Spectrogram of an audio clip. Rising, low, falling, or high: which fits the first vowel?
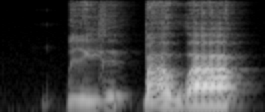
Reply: low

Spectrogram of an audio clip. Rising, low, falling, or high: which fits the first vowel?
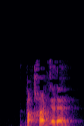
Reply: high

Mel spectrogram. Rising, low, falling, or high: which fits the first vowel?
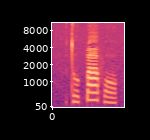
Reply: low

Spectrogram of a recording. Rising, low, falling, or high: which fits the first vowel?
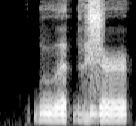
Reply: high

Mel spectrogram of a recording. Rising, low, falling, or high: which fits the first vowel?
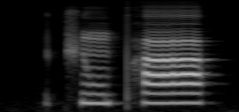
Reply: low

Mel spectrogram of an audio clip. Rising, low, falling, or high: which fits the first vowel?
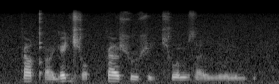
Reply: high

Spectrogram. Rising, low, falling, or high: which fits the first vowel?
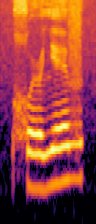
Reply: low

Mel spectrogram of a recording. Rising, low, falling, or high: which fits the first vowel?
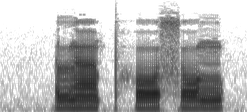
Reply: low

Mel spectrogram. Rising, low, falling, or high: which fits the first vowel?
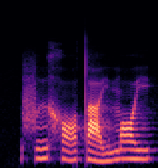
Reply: rising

